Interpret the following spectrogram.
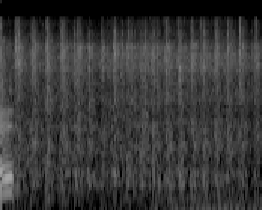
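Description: LEGO electric motors driving the excavator's plastic crawler tracks, a fast, even clatter of about a dozen clicks a second that stops right at the end.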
